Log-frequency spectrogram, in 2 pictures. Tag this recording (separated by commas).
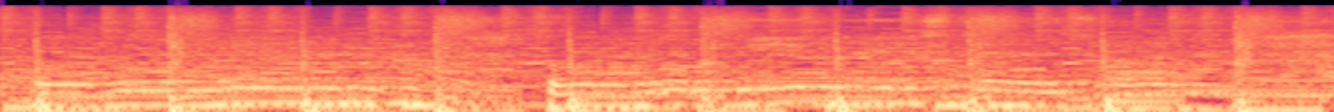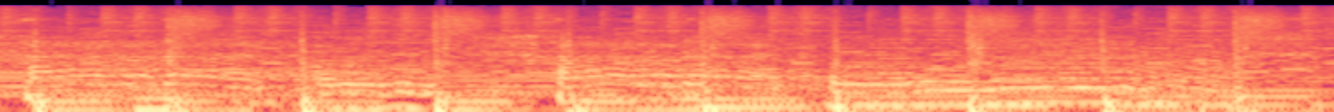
Music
